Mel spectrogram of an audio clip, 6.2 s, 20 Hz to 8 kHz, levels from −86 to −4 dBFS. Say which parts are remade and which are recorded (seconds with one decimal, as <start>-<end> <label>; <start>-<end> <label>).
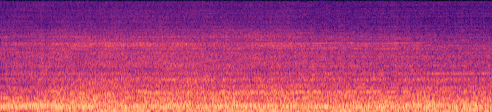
0.0-3.7 remade; 3.7-6.2 recorded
